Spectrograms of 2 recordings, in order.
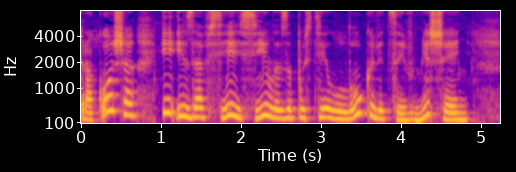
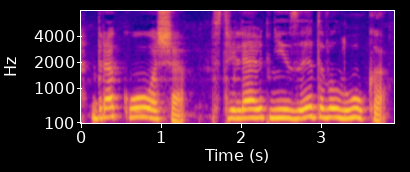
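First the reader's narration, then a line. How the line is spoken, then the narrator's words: Gloomy. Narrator (Russian): мрачно сказал Паша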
